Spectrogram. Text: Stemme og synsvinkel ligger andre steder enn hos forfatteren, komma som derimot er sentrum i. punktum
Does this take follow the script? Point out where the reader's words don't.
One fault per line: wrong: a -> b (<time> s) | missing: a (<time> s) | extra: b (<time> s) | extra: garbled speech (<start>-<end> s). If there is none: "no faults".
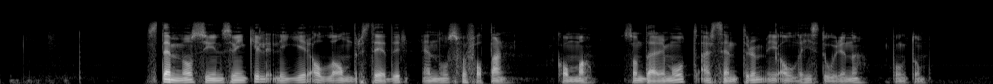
extra: alle (3.2 s)
extra: alle historiene (7.9 s)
